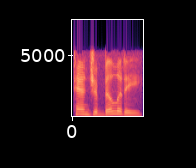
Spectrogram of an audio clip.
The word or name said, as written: tangibility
